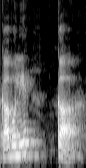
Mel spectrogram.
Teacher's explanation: क बोलते समय तो आपकी जीभ का जो एकदम पिछला भाग है वो कंठ से टकरा गया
